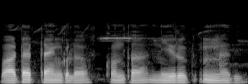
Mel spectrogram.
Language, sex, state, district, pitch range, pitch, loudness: Telugu, male, Telangana, Mahabubabad, 95-100 Hz, 95 Hz, -20 LUFS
